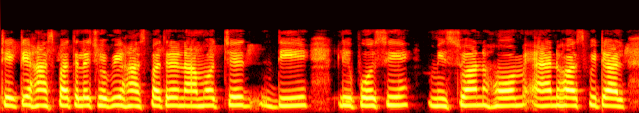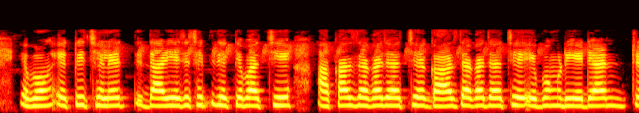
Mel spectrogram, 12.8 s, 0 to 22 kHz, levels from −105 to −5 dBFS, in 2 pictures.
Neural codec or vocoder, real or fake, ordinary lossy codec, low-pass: none; real; none; 7.2 kHz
